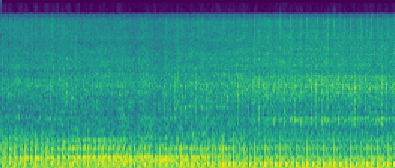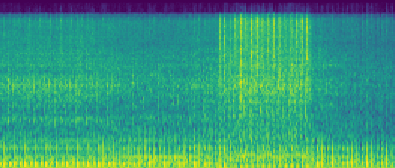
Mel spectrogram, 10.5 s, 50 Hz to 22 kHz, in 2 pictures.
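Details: KTM Duke 390 V2, sat a month, fuel pump not priming until tapped free, now started with check engine light on: steady single-cylinder idle with an even beat, no misses or stumbles; normal idle.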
